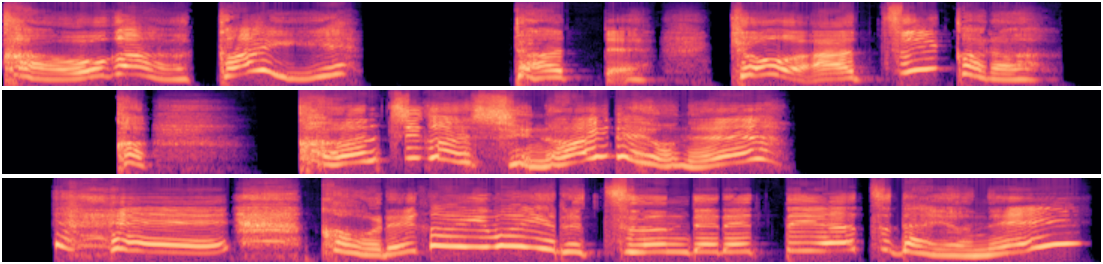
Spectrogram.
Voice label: DIALOGUE JP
